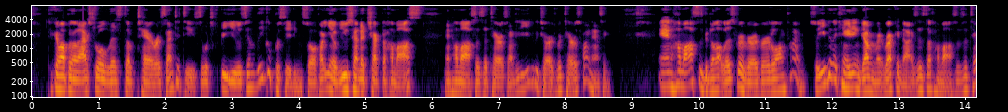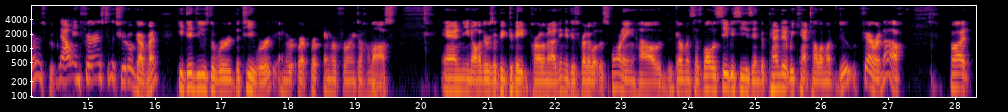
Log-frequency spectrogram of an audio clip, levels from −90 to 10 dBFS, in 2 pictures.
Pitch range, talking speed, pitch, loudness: 105-140 Hz, 265 wpm, 115 Hz, -21 LUFS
